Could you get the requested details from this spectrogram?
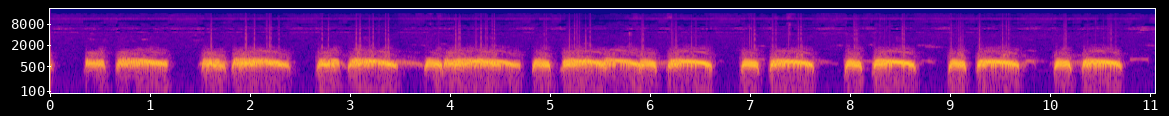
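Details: Decoy spotted dove calling to pull birds toward a ground trap, a sustained series of hollow low coos in short-long pairs, repeated steadily for many cycles with little else heard.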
